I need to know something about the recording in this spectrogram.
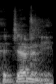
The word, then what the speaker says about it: hegemony: So without attacking a planet, you can just diplomatically take it over with hegemony.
